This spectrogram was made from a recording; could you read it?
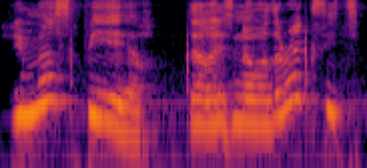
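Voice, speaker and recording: An actress playing a gently firm, soothing governess with a French accent in a radio drama. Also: female voice, on the high side, sing-song, normal speed. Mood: shocked, puzzled.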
